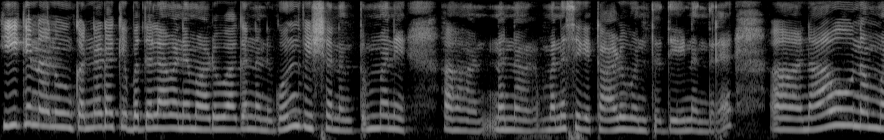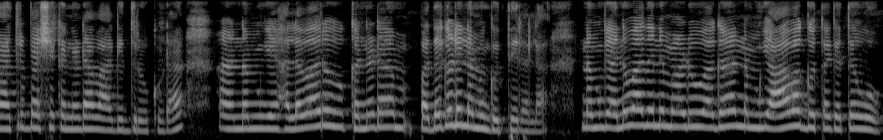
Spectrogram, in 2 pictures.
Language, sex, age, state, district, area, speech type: Kannada, female, 18-30, Karnataka, Chikkaballapur, urban, spontaneous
